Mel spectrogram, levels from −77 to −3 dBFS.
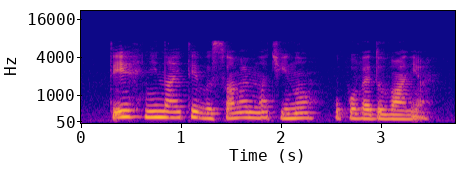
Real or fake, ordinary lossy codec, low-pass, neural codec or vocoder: real; none; 7.2 kHz; none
